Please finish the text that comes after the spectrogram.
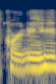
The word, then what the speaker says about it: Courtenay: So, my name is Courtney, but it is spelled like Cortina.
